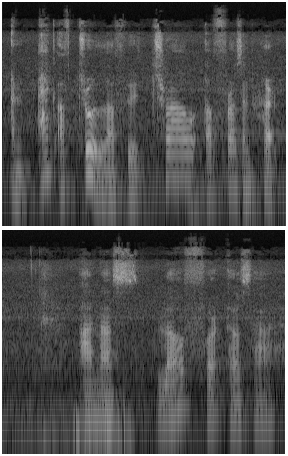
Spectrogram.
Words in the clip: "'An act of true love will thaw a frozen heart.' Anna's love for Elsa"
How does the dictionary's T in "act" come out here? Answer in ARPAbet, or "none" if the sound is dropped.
none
